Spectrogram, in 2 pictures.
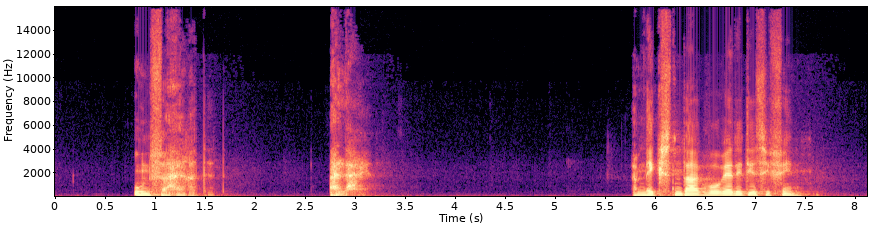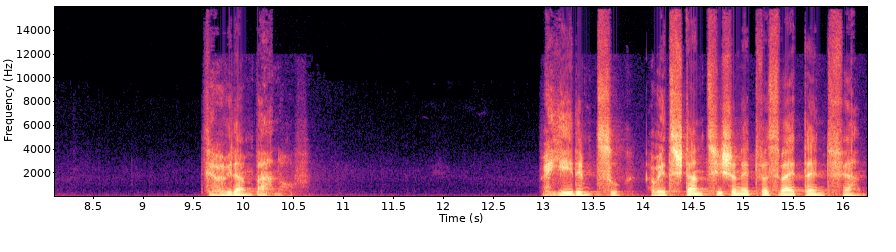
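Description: An elderly man speaks slowly and emphatically into a microphone, with long pauses.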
